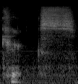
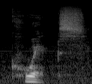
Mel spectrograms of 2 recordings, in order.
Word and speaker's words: Kix: If you look it up, it is pronounced Kix. Kix, like K-I-X or K-I-C-K-S. Like as in shoes, your Kix. Yeah, but I bet a lot of people pronounced it Quix.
